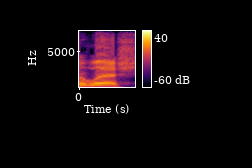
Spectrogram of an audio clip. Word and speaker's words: Loesch: Uh, Dana Loesch, yeah, she she's a former NRA, she, yeah.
